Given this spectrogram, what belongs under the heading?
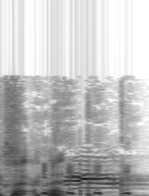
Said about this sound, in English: I don't like the way my cat sounds. And when you don't like the way a singer sounds, you auto-tune them. Oh, God. Okay, here we go. Auto-tune cat.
